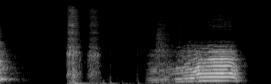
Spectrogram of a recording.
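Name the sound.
cow mooing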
